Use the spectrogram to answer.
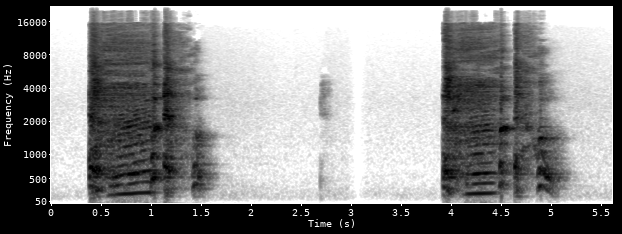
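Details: Person sick, throaty cough turning barking for the first time: two loud, harsh, hoarse coughs with a brassy, barking edge, separated by a pause.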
